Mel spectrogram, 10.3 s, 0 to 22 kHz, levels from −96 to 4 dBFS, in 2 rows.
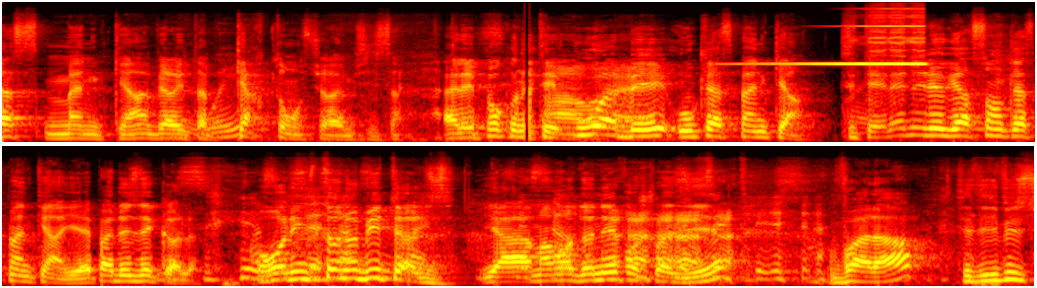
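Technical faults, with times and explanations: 2.61–2.66 s, Bluetooth stall: The sound drops to silence for 25 ms and then resumes. The likely cause is a wireless link where delayed packets emptied the playback buffer.
3.56–4.64 s, loudspeaker feedback squeal: A 3.6 kHz tone swells over about 0.7 s to around 10 dB above the sound. The microphone is re-amplifying its own loudspeaker at that frequency.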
